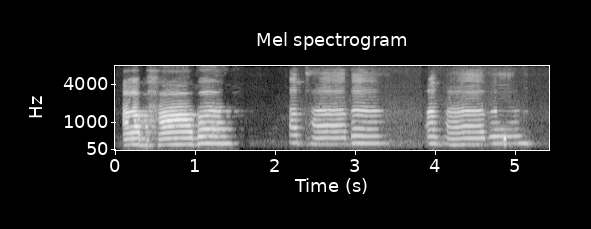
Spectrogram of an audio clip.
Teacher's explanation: Bha is a Mahaprana. We have to stress on the Bha.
